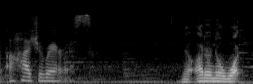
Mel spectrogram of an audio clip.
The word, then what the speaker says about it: Ahasuerus: Well, that was hard for the Jews to pronounce, so they said Ahasuerus. We know him as Ahasuerus.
